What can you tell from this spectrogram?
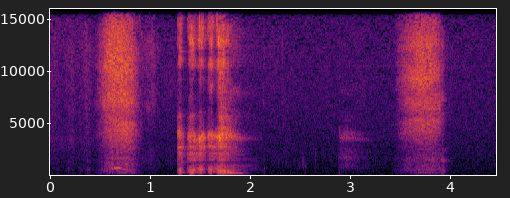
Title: sneezing, and some nose blowing (f)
